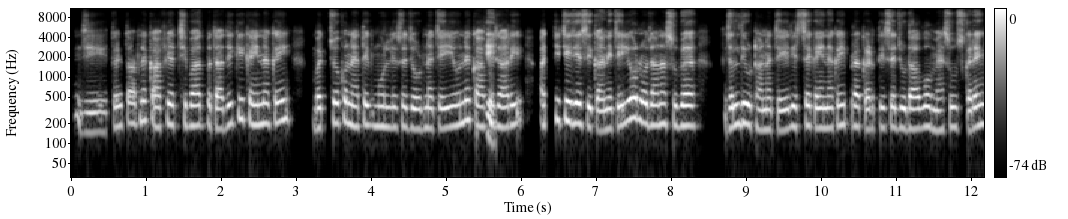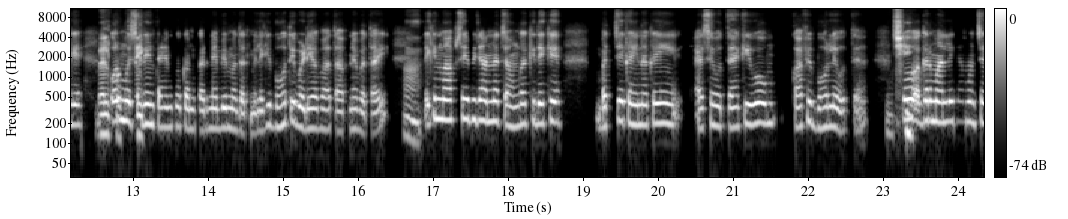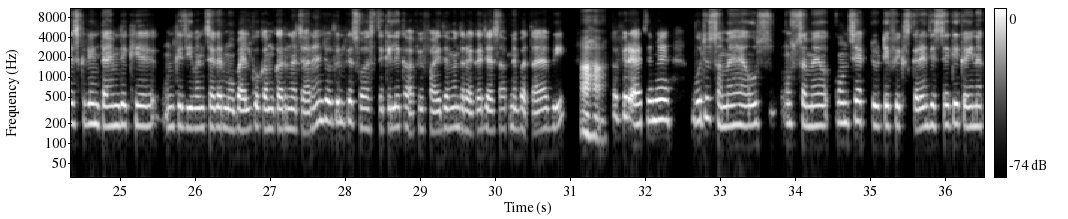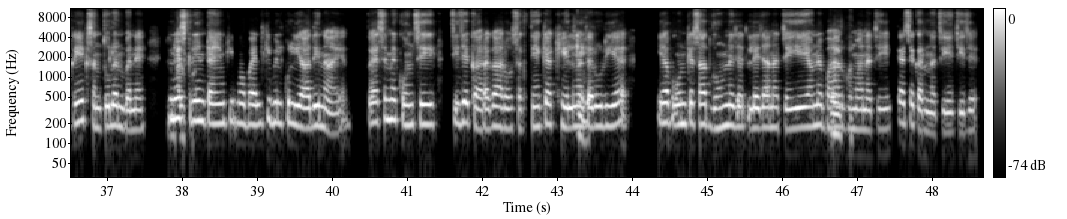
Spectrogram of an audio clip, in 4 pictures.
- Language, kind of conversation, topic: Hindi, podcast, बच्चों का स्क्रीन समय सीमित करने के व्यावहारिक तरीके क्या हैं?
- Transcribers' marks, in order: "वो" said as "मो"; in English: "स्क्रीन टाइम"; in English: "स्क्रीन टाइम"; in English: "मोबाइल"; in English: "एक्टिविटी फिक्स"; in English: "स्क्रीन टाइम"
